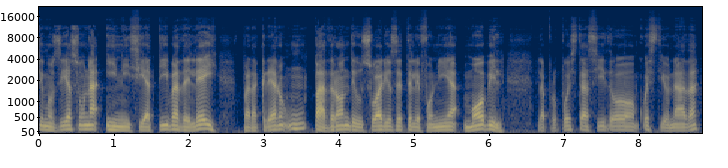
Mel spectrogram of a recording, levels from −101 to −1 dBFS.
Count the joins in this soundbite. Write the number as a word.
two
